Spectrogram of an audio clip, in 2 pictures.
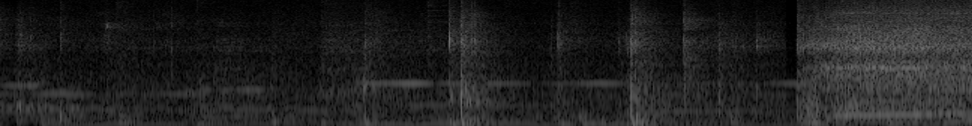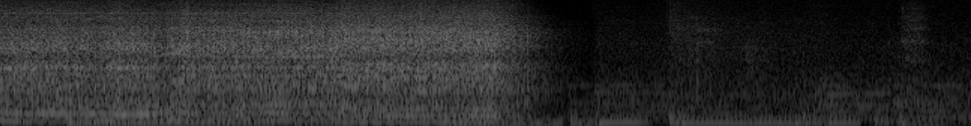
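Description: Electric mixer grinder with a steel jar grinding rice flour, grated coconut and cooked rice into palappam batter. It runs loudly and steadily for about five seconds from halfway through, then cuts off. Before it starts there are a couple of knocks as the jar is set on the base.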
